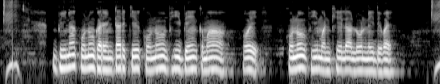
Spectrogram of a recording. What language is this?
Chhattisgarhi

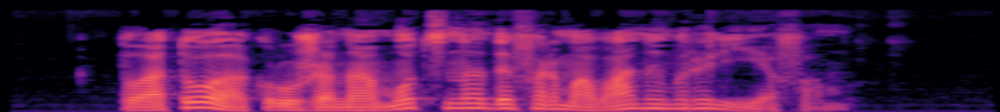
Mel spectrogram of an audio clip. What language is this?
Belarusian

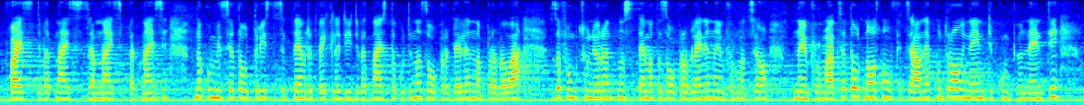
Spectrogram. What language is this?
Bulgarian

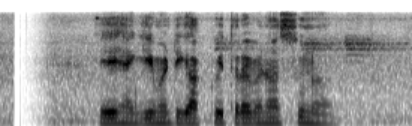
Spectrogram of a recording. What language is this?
Sinhala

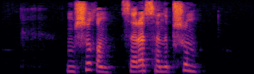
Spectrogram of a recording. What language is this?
Abkhazian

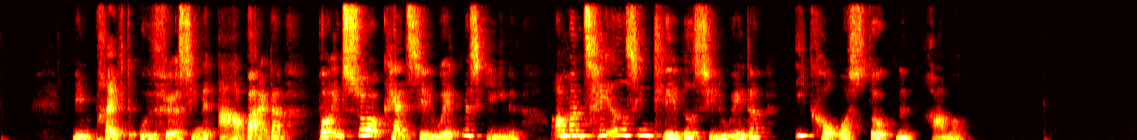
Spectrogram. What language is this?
Danish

